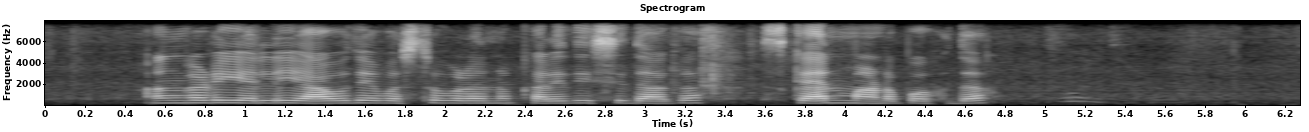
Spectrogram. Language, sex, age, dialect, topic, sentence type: Kannada, female, 51-55, Central, banking, question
